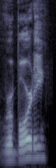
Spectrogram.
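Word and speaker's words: Ribordy: Robordi? Yep. Okay. I asked him before our interview just to make sure. I was like, "Is I it did Robordi?"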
